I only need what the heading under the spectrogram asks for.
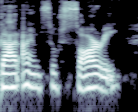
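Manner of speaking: sobbing while talking. Recalling walking down stairs while someone fought for her life, retelling crying words. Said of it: "just crying and crying and crying and saying".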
